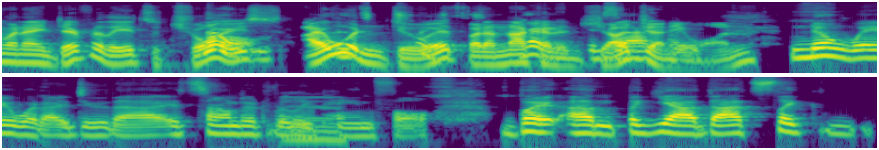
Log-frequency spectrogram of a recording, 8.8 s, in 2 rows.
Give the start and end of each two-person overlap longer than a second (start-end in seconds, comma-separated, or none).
1.0-3.5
